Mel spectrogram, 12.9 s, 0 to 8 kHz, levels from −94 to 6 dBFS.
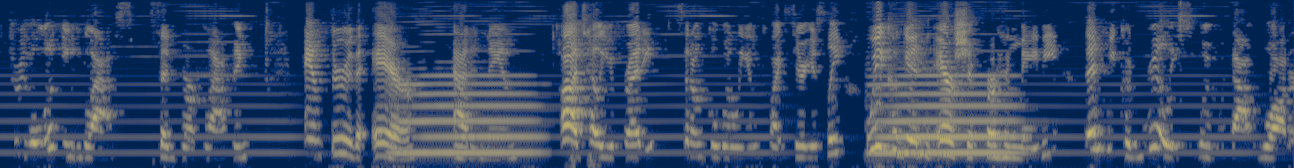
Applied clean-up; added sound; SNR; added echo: classical method spectral subtraction.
